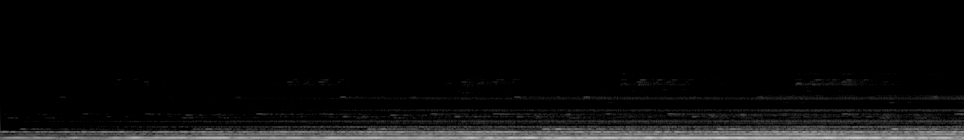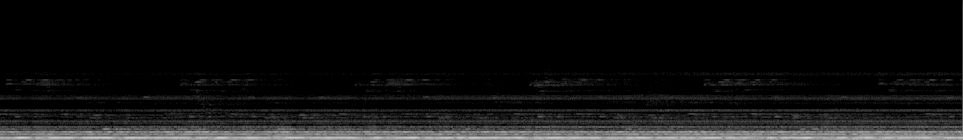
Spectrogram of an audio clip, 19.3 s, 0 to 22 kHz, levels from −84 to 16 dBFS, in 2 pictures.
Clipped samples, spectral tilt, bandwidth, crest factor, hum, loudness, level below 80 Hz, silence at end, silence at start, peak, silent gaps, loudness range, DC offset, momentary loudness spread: under 0.1%; -10 dB/octave; 3.2 kHz; 12 dB; none; -16 LUFS; -54 dBFS; 0 s; 0.05 s; -4 dBFS; none; 7 LU; under 0.1%; 11 LU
